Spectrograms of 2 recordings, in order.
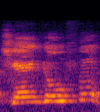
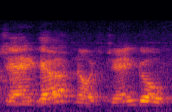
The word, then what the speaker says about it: Jango Fett: we did get his dad uh jango fett jango fett not jenga you get incredible cgs you get all that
